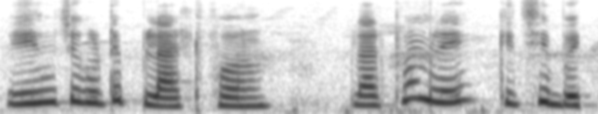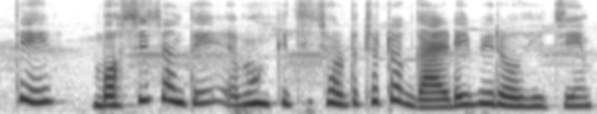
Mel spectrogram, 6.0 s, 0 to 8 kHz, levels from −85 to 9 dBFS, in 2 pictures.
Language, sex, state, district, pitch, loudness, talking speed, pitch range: Odia, female, Odisha, Malkangiri, 290 Hz, -18 LUFS, 160 wpm, 240-335 Hz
